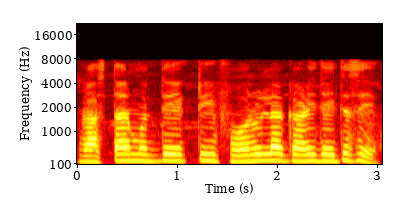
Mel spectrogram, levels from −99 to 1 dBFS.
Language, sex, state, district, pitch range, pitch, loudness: Bengali, male, Assam, Hailakandi, 170-185 Hz, 180 Hz, -16 LUFS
